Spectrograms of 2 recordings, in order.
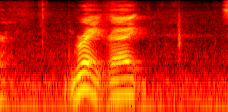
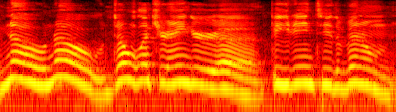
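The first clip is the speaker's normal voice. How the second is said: urgent plea; 8 semitones higher, 4 dB louder than usual. Acted. Flash begs Peter to stay calm.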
